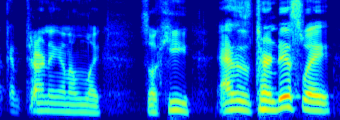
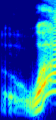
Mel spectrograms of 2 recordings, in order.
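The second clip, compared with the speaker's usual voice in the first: big high burst of laughter; loud laugh; 14 dB louder than usual. Real, not acted. Laughing loud at his own story punchline. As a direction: crack up at your own joke.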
